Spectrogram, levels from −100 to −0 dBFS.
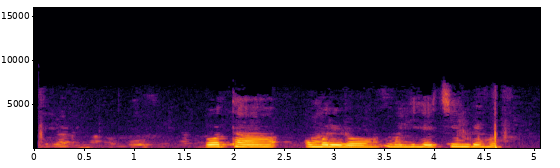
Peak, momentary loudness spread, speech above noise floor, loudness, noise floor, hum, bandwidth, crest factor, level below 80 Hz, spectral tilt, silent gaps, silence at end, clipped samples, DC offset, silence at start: -2 dBFS; 25 LU; 37 dB; -16 LUFS; -53 dBFS; none; 6.8 kHz; 14 dB; -50 dBFS; -9 dB/octave; none; 0.4 s; under 0.1%; under 0.1%; 0.2 s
